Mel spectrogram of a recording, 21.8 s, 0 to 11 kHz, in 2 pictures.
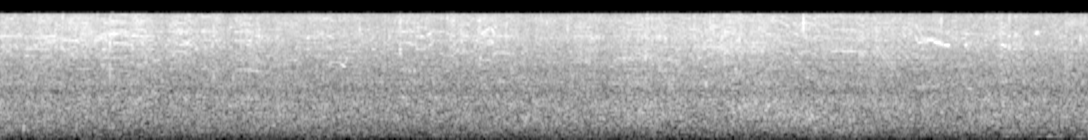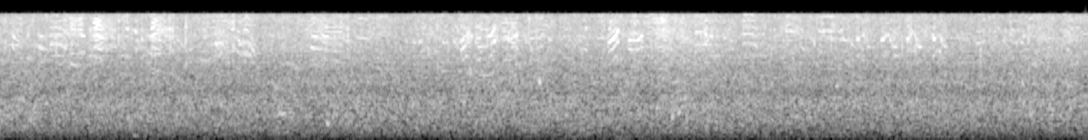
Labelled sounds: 0.0	1.4	Pacific white-sided dolphin, 3.8 to 6.5 kHz
2.4	2.7	Pacific white-sided dolphin, 1.9 to 2.0 kHz
3.9	4.2	Pacific white-sided dolphin, 4.9 to 5.1 kHz
8.3	9.6	Pacific white-sided dolphin, 2.8 to 5.3 kHz
12.3	13.5	Pacific white-sided dolphin, 2.7 to 4.2 kHz
14.0	14.3	Pacific white-sided dolphin, 4.1 to 4.6 kHz
18.3	19.5	Pacific white-sided dolphin, 3.4 to 4.4 kHz

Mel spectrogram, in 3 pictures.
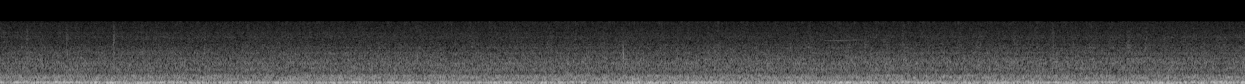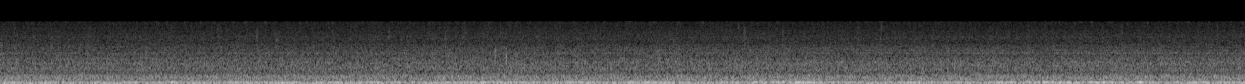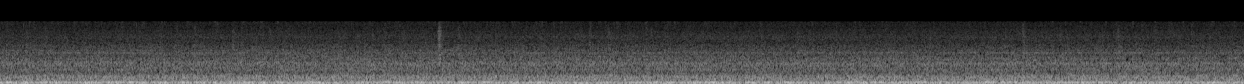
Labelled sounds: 8.2	8.6	killer whale, southern resident, 3.0 to 3.1 kHz

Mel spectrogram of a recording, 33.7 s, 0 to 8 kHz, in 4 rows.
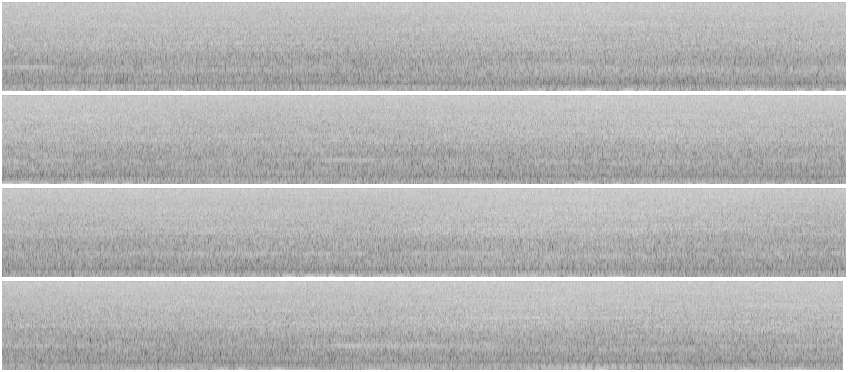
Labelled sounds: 13.5	13.8	vessel noise, 2.2 to 2.3 kHz
28.6	29.0	vessel noise, 0.80 to 0.90 kHz

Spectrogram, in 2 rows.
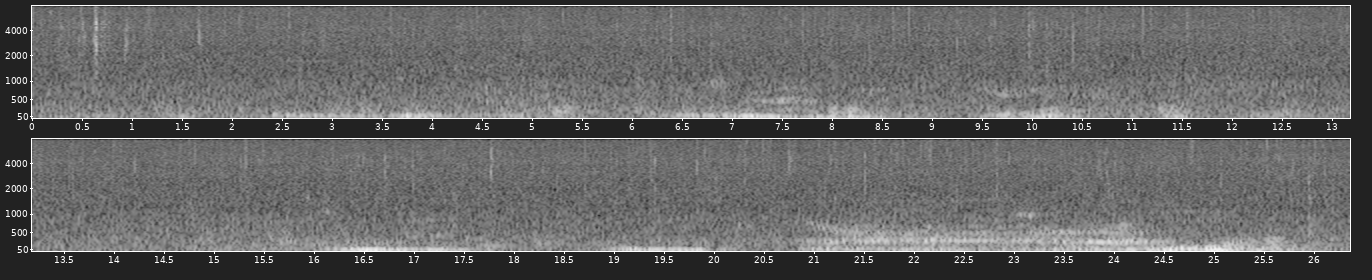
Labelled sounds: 23.0	23.2	humpback whale, 0.91 to 1.1 kHz

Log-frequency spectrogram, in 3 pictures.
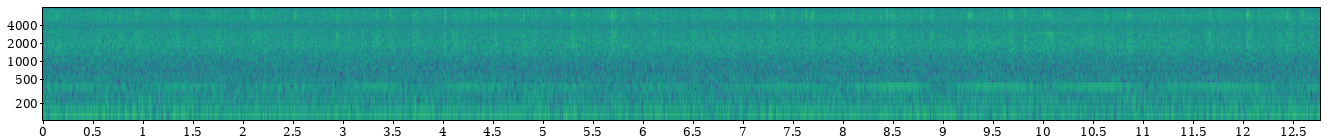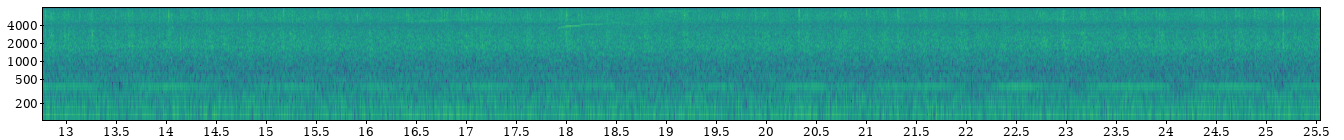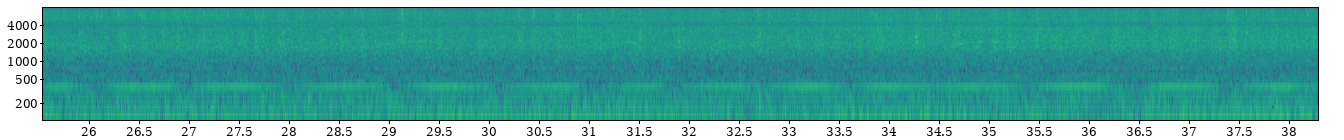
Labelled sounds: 17.8	18.9	killer whale, southern resident, 2.9 to 7.9 kHz

